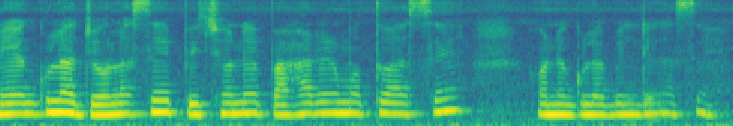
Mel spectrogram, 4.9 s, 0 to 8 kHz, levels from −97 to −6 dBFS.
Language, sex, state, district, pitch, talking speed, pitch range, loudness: Bengali, female, Assam, Hailakandi, 205 Hz, 125 wpm, 195-215 Hz, -15 LUFS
